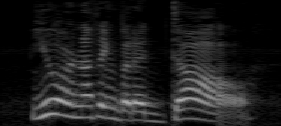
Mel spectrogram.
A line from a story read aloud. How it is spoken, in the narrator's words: she cried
